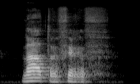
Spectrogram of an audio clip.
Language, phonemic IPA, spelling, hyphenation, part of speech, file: Dutch, /ˈʋaː.tərˌvɛrf/, waterverf, wa‧ter‧verf, noun, Nl-waterverf.ogg
- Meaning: watercolour/watercolor, water-based pigment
